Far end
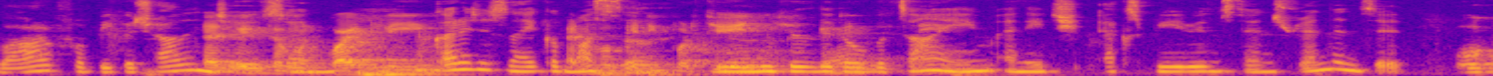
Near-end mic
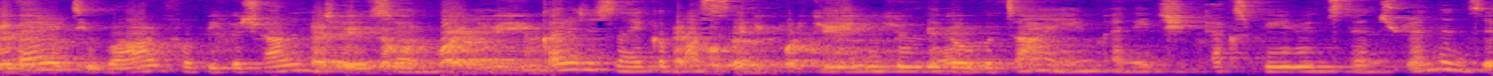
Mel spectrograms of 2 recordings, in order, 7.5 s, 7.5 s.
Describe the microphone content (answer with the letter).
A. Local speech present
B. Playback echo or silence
B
